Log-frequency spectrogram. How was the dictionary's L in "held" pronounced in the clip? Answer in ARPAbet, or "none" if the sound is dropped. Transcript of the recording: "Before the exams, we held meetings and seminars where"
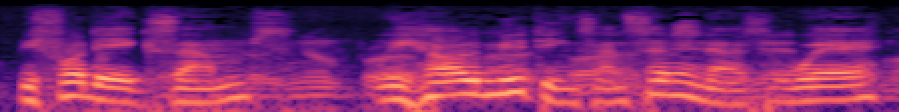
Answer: L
